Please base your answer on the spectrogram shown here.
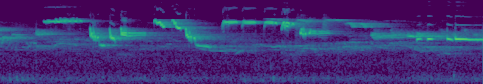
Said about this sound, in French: Il y en a un autre plus loin. C'est peut-être son copain. Ça m'étonnerait. Les rouges-gorges ont mauvais caractère. Ah bon? Et ils aiment bien être tout seuls chez eux.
